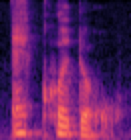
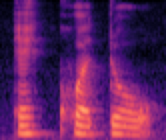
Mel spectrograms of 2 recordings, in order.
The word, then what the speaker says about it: Ecuador: learn these countries as a vowel spellings and pronunciations are awkward Egypt Egypt Ethiopia Ecuador note the Y in Egypt is pronounced like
